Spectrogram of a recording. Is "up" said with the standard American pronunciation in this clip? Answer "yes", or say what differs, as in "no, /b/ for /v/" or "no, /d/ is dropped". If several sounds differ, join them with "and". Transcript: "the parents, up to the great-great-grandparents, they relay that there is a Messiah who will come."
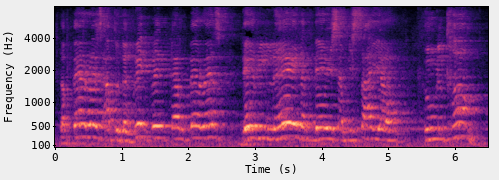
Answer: no, /f/ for /p/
